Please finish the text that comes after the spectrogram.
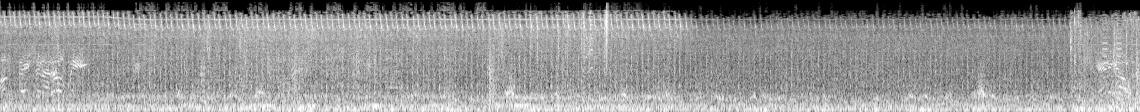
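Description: Rotor thump and turbine roar of the B-Quad helicopter arriving at a landing zone in Metal Gear Solid V, loud and continuous throughout with scattered gunfire-like bursts and radio voices over it.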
